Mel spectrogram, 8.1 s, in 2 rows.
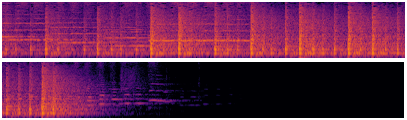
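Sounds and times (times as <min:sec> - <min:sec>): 
percussion: 0:00.0 - 0:05.6.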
